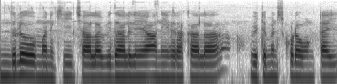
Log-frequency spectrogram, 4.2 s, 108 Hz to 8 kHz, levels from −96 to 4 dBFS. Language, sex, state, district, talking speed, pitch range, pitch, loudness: Telugu, male, Andhra Pradesh, Manyam, 115 wpm, 150-155 Hz, 155 Hz, -15 LUFS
